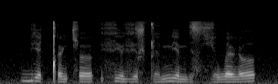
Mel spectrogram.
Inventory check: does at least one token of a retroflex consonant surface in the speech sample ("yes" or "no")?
yes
